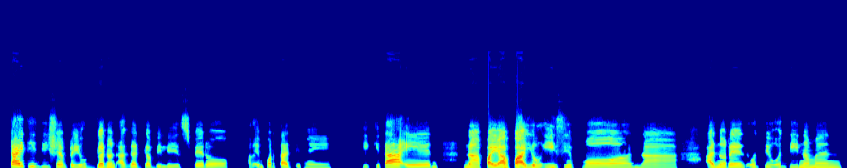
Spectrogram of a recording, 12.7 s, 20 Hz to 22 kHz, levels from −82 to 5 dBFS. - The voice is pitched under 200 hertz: No, high, 230 Hz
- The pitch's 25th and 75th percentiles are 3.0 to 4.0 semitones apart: Yes, average, 3.4 semitones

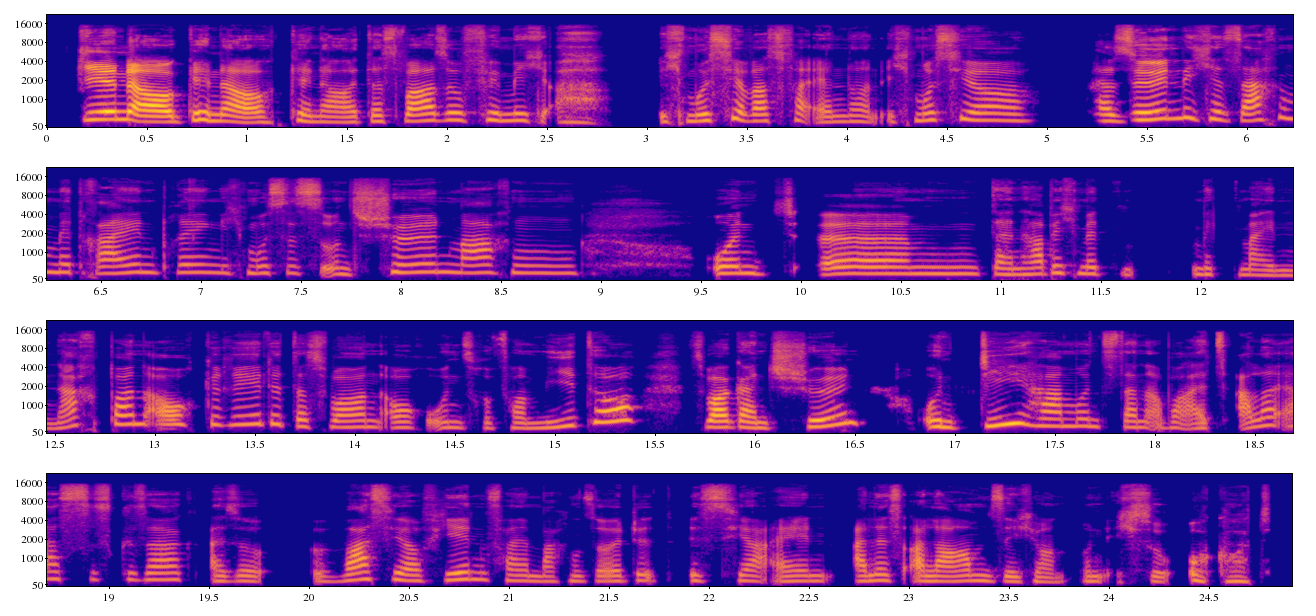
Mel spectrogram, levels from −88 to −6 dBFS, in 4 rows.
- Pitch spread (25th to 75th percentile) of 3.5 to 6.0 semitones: Yes, average, 4.8 semitones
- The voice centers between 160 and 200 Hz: No, high, 230 Hz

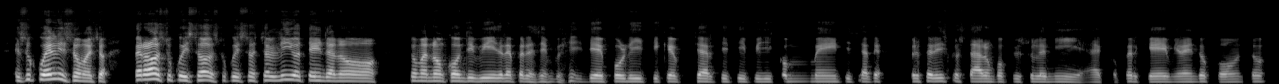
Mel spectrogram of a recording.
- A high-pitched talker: No, medium, 140 Hz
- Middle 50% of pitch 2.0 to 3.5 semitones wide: No, average, 4.1 semitones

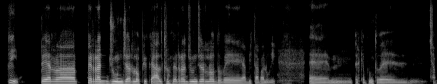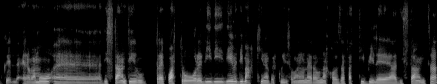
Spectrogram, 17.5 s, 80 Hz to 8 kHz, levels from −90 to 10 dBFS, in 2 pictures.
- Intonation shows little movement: No, average, 3.2 semitones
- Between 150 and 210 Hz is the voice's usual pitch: No, medium, 140 Hz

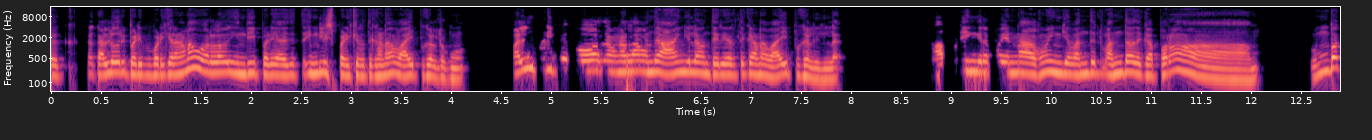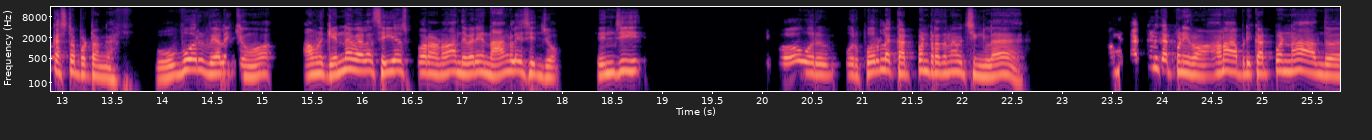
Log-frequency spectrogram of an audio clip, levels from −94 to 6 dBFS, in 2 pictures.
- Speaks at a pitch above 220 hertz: No, medium, 185 Hz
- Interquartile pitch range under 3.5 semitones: Yes, average, 3.1 semitones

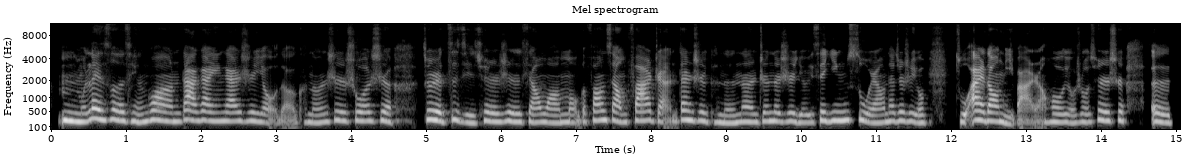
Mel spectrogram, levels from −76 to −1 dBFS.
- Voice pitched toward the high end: Yes, high, 225 Hz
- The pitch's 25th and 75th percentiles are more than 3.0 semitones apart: No, narrow, 2.5 semitones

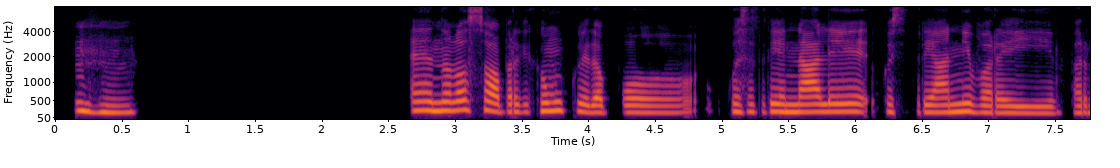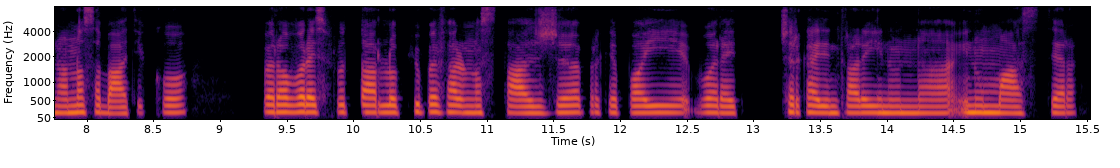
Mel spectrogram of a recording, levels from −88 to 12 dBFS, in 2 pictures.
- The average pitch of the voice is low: No, medium, 185 Hz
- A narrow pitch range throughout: Yes, narrow, 1.8 semitones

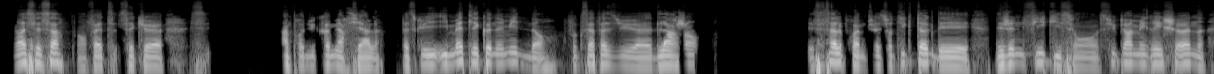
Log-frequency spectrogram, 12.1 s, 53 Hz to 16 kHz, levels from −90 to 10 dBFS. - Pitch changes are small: No, average, 3.7 semitones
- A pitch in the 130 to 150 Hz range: No, low, 115 Hz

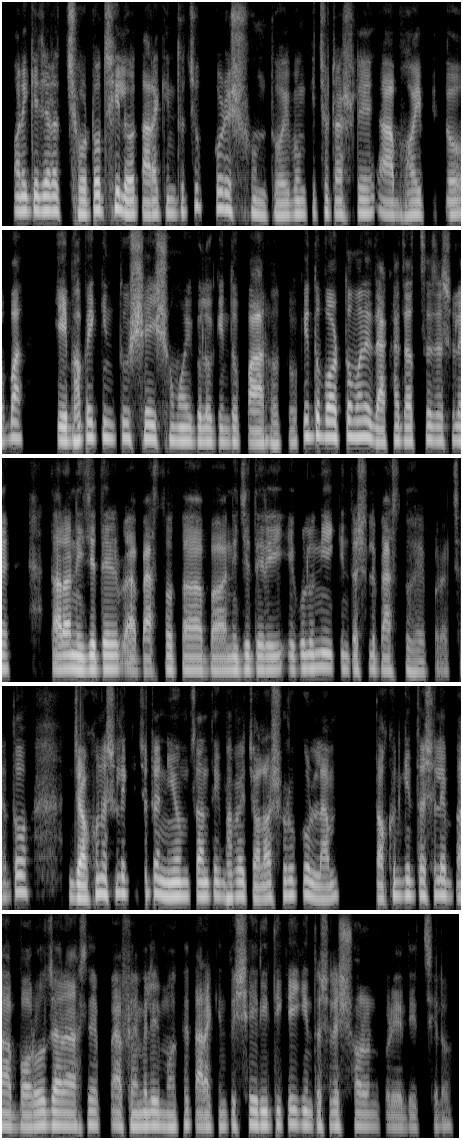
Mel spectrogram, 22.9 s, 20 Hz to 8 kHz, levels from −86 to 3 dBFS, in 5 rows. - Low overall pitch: Yes, low, 130 Hz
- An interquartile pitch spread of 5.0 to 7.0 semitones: No, average, 2.7 semitones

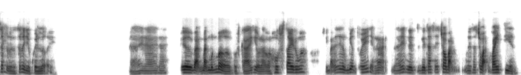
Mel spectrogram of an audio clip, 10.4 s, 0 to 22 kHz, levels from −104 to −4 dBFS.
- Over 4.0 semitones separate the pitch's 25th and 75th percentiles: Yes, average, 4.7 semitones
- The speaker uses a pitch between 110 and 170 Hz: Yes, medium, 140 Hz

